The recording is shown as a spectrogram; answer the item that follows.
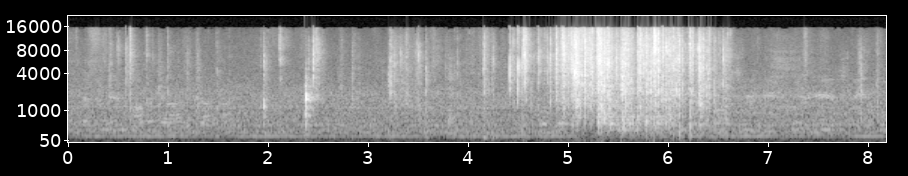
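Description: Foil wrapper of a 2008 Topps Finest football card pack crinkling as it is torn open, loudest for about two seconds around the middle, with a few light handling clicks before it.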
